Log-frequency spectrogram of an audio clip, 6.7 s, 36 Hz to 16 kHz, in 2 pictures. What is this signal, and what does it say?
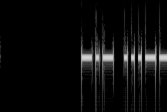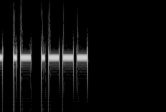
Morse code, heard as a keyed tone, about 20 wpm, 700 Hz. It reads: K3AJ
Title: Speed Racing - USA 1x2 Call Signs 17wpm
